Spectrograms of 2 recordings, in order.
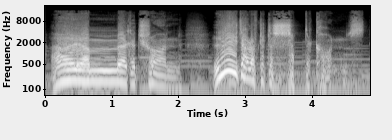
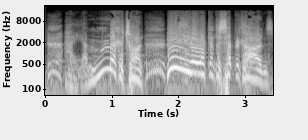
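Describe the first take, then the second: First: It is said in a deeper Megatron voice. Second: It is said in a higher Megatron voice.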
